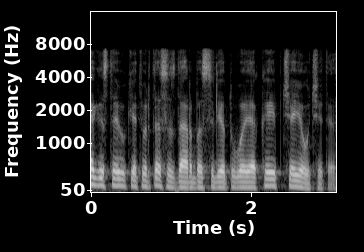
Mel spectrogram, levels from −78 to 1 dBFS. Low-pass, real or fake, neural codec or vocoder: 7.2 kHz; real; none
